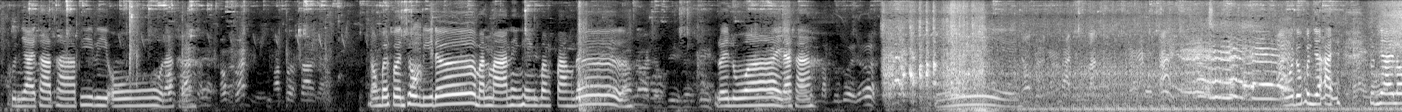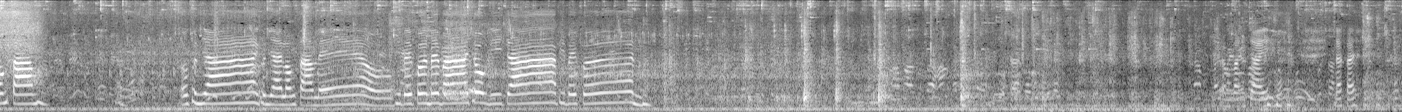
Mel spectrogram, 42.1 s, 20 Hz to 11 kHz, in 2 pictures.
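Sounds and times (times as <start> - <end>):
diesel engine starting and throbbing: 13.2 - 42.0.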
